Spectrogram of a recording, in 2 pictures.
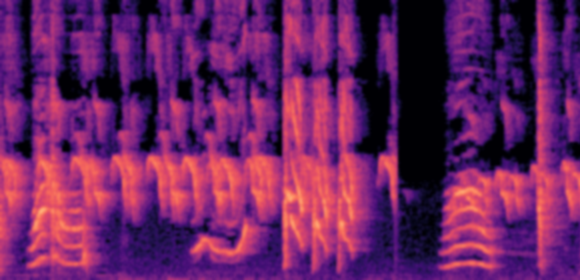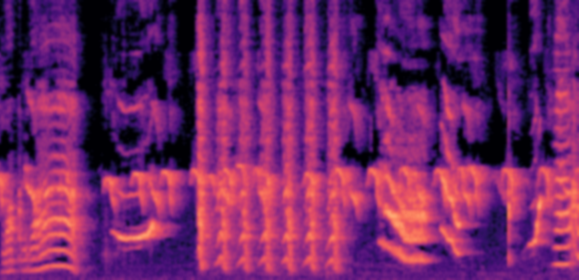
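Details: Parrot talking, repeating taught words like radhe radhe and mummy papa; a busy, near-continuous flow of chattering syllables, nasal sliding notes and clicks, with one brief pause.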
